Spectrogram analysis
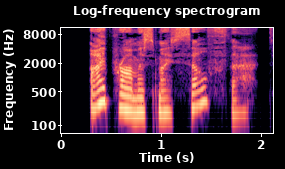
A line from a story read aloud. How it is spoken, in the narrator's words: I murmured, as a cold slice of unease pierced through me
